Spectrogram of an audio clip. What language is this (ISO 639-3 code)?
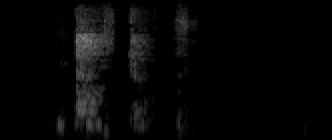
swa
